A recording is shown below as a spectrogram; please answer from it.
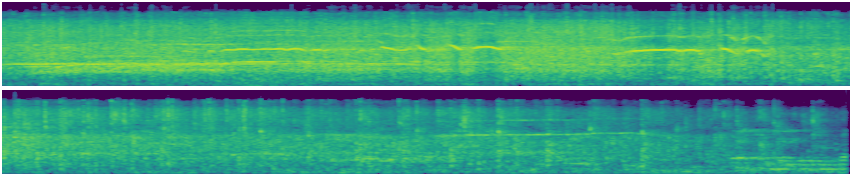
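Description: A large graduation audience at Georgia Tech applauds and cheers its newly commissioned officers with loud, steady clapping that fades gradually toward the end, with scattered whistles and a few voices over it.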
